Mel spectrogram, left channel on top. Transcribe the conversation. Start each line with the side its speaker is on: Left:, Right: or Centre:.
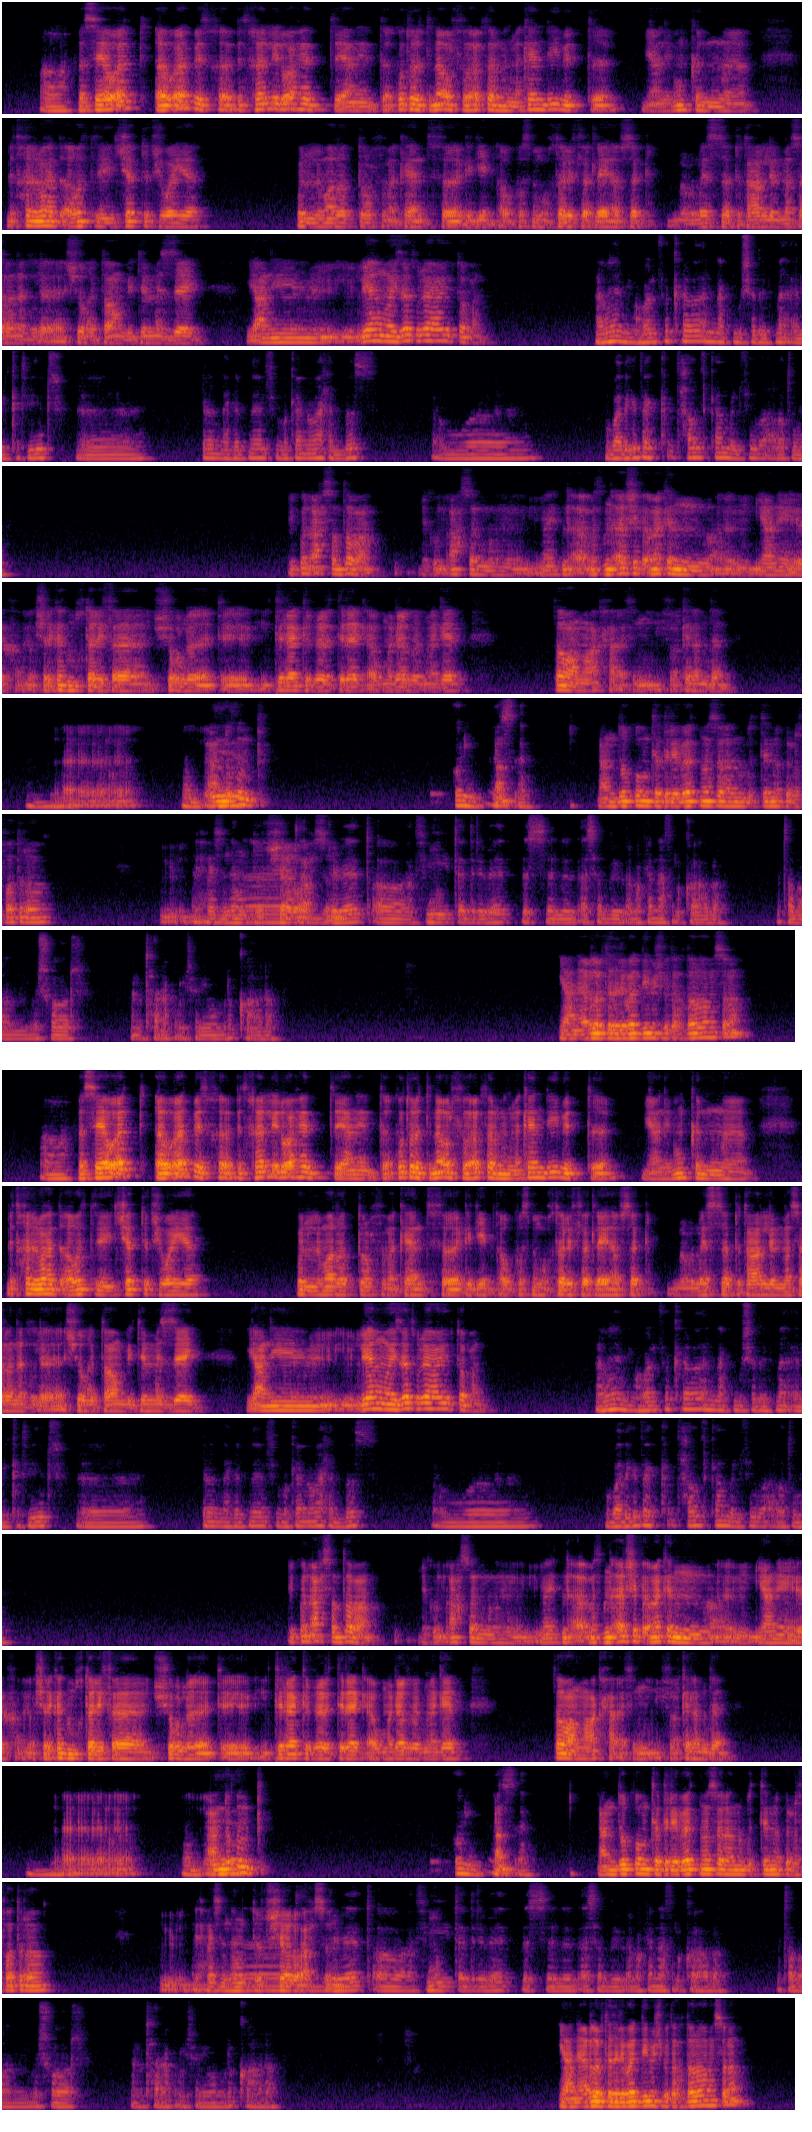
Left: اه
Right: بس هي أوقات أوقات بتخ... بتخلي الواحد يعني كتر التنقل في أكتر من مكان دي بت... يعني ممكن آه، بتخلي الواحد أوقات يتشتت شوية كل مرة تروح في مكان ف- جديد أو قسم مختلف هتلاقي نفسك لسه بتتعلم مثلا ال- الشغل بتاعهم بيتم إزاي يعني ليها مميزات وليها عيوب طبعا
Left: تمام هو الفكرة بقى إنك مش هتتنقل كتير آه، الفكرة إنك هتتنقل في مكان واحد بس و- وبعد كده ك- تحاول تكمل فيه بقى على طول
Right: يكون احسن طبعا يكون احسن ما يتن- ما تنقلش في اماكن يعني شركات مختلفه شغل ت- تراك غير التراك او مجال غير مجال طبعا معاك حق في في الكلام ده
Left: مم.
Right: آه،
Left: طب
Right: عندكم
Left: إيه إيه قول اسأل
Right: عن- عندكم تدريبات مثلا بتتم كل فتره بحيث
Left: عندنا
Right: ان انتوا تشتغلوا
Left: تدريبات
Right: احسن
Left: اه في
Right: مم.
Left: تدريبات بس للأسف بيبقى مكانها في القاهرة طبعا مشوار نتحرك من الفيوم للقاهرة
Right: يعني اغلب التدريبات دي مش بتحضرها مثلا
